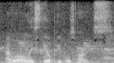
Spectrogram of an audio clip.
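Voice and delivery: usual speaking voice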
